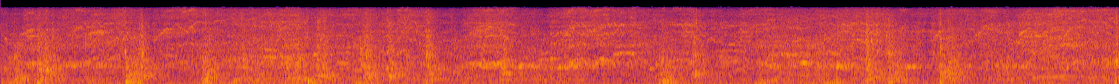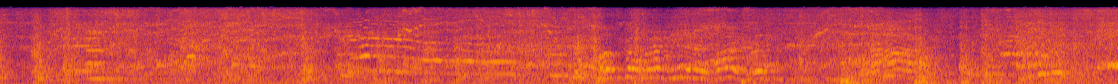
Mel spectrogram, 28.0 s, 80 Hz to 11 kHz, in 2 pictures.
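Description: Electric 1/10-scale 2WD short-course RC trucks racing, their motors whining up and down in pitch, over a steady murmur of voices in a large hall.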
